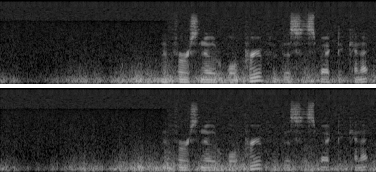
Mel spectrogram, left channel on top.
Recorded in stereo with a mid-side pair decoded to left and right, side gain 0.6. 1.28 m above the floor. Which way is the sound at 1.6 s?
25° left.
